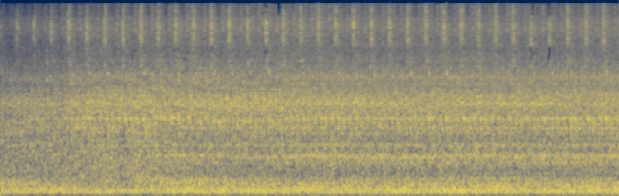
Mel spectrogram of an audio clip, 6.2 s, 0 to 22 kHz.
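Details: LB7 Duramax diesel pickup with a stuck injector, mid injector-cleaning attempt before engine teardown: uneven, lumpy idle with steady clatter, fault located on the driver's side bank; smoke now reduced to a light haze.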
